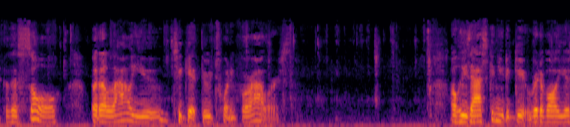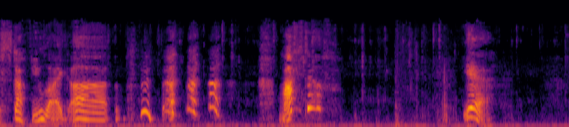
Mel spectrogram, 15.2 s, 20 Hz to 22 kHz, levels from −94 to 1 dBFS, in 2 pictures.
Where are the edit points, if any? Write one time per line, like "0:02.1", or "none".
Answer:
none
